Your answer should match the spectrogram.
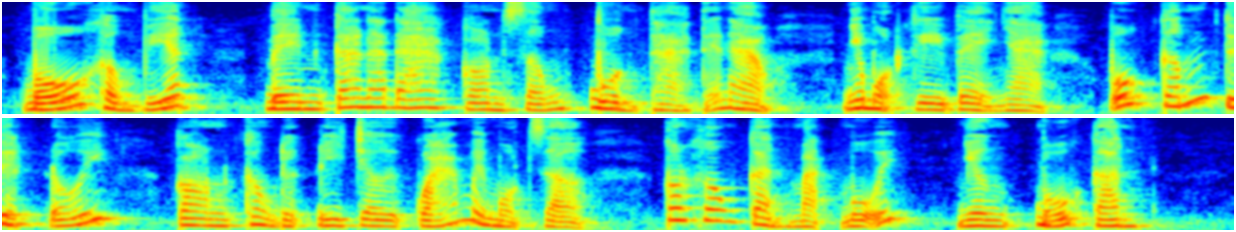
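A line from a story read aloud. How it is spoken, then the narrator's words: Stern father's voice. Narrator (Vietnamese): bố nghiêm giọng nói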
